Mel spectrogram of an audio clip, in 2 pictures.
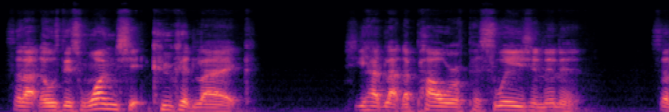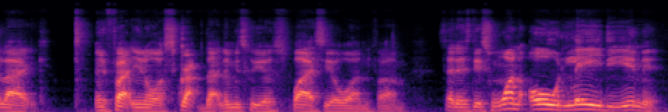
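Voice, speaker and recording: A man's voice: medium pitch, fairly quick. Young London man, casual and emphatic. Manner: animated, emphatic storytelling. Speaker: podcast co-host. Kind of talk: casual chat with heavy street slang.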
